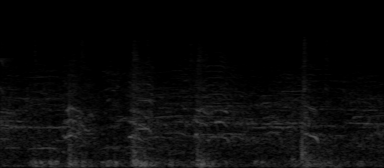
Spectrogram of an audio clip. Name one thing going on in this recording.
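Wrestlers' blows thud in the ring.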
